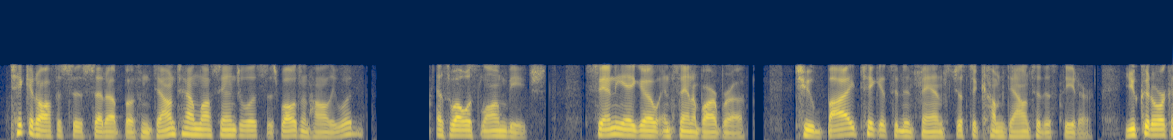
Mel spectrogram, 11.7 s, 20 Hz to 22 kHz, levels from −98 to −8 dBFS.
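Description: From 0.0 to 0.1 s, 3.72 to 4.28 s (just before "as well as"), 5.56 to 5.66 s, 7.54 to 7.7 s and 7.82 to 7.96 s (both just before "to buy tickets in"), the pauses lose their real background. Each carries a steady, featureless hiss about 5 to 13 dB quieter, likely comfort noise in place of the background from discontinuous transmission. The original ambience returns when the sound resumes. Throughout, nothing is heard above 4 kHz, which fits a G.711 call path.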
